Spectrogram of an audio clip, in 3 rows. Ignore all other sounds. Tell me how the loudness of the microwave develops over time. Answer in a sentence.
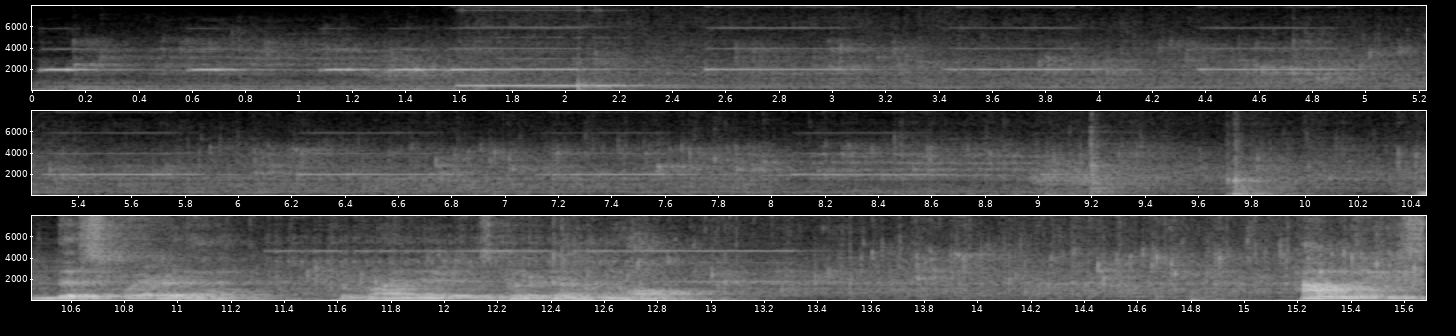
The loudness of the microwave goes down.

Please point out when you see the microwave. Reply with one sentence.
The microwave can be heard from 0.0 to 9.9 s.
